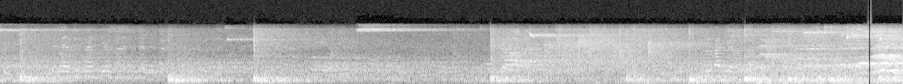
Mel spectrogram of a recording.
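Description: Sneakers squeak on a hardwood court in a large, echoing hall.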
